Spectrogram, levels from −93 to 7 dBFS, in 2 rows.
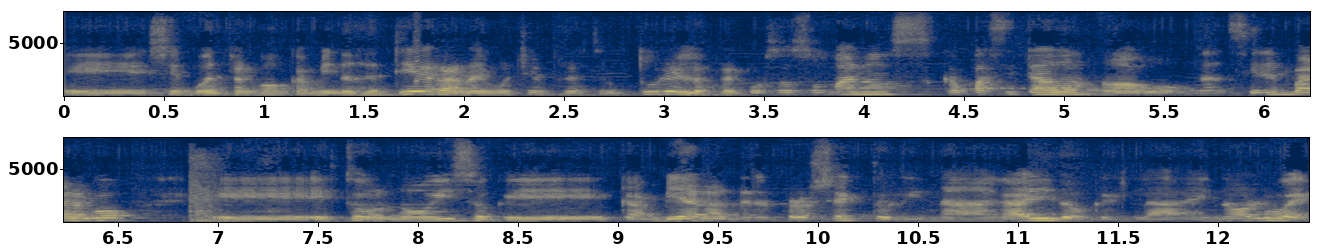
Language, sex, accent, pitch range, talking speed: Spanish, female, Argentinian, 155-190 Hz, 165 wpm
